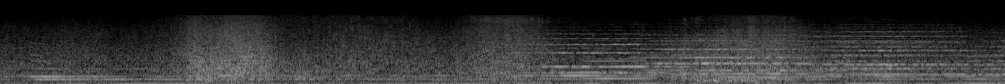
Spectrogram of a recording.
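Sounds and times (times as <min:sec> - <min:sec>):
steady wash of sea: 0:00.0 - 0:10.0.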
